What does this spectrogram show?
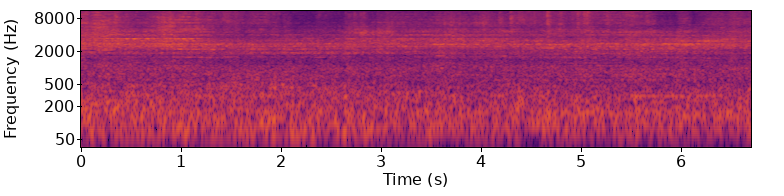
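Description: CSX freight train's tank cars and covered hoppers rolling slowly past: a steady low rumble of steel wheels on the rails.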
